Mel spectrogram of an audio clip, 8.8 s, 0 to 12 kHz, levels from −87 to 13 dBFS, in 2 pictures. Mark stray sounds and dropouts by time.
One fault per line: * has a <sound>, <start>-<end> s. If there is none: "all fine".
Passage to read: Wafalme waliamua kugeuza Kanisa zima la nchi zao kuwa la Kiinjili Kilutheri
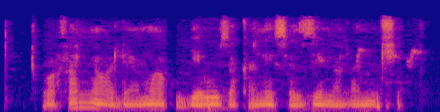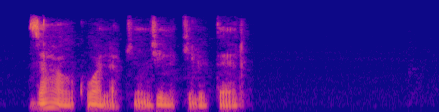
all fine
